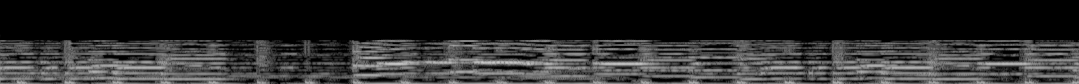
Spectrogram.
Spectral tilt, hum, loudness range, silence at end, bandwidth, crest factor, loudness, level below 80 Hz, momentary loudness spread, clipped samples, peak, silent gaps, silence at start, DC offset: -8.5 dB/octave; none; 4 LU; 0 s; 3.2 kHz; 14 dB; -23 LUFS; -36 dBFS; 10 LU; under 0.1%; -10 dBFS; none; 0 s; 1%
